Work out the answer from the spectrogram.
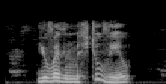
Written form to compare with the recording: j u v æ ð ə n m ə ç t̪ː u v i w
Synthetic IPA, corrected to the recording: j u v æ ð ə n m ə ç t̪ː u v i w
